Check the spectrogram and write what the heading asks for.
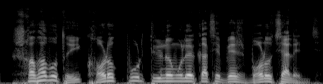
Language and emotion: Bengali, neutral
